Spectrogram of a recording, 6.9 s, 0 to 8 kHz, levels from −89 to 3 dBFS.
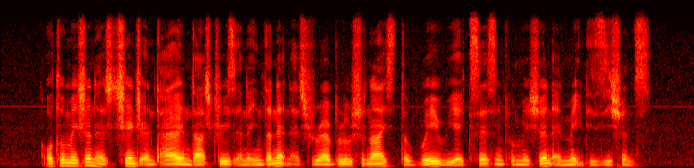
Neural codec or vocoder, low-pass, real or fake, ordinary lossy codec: none; 7.2 kHz; real; none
